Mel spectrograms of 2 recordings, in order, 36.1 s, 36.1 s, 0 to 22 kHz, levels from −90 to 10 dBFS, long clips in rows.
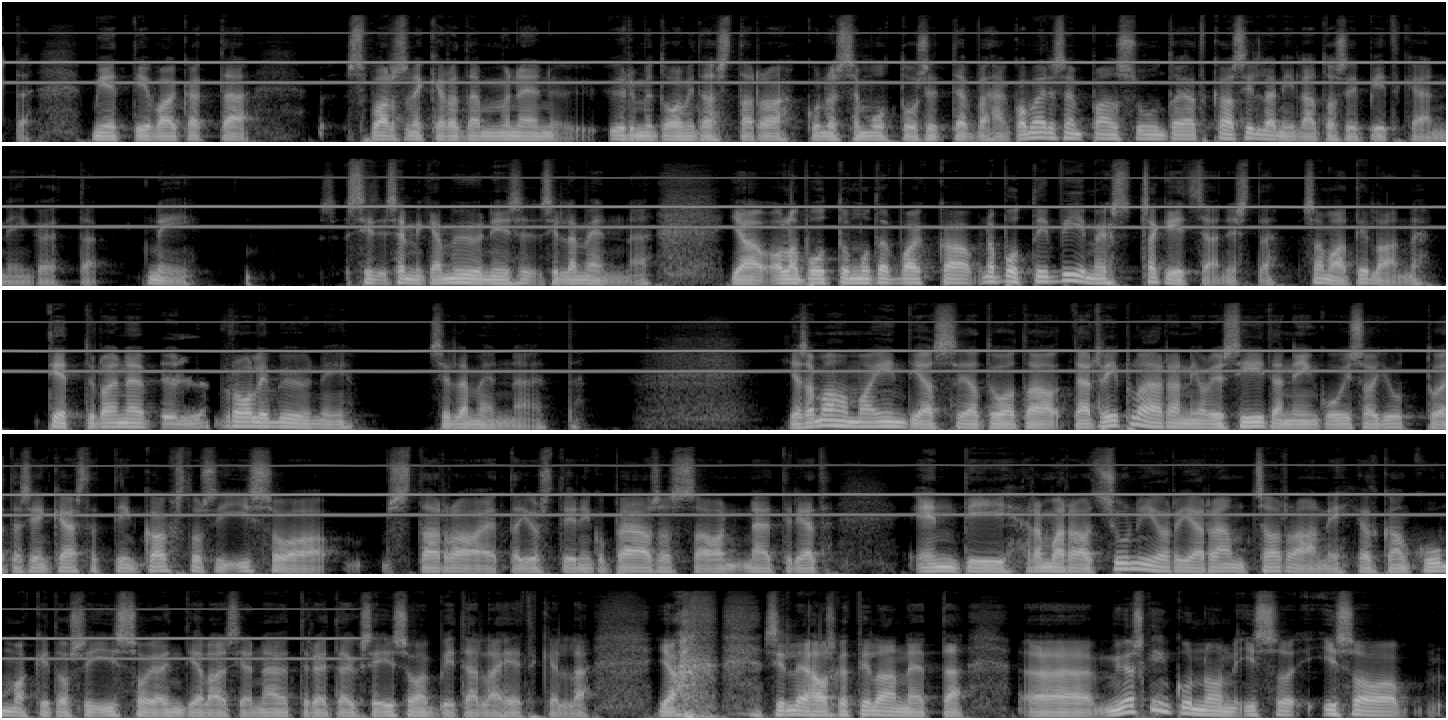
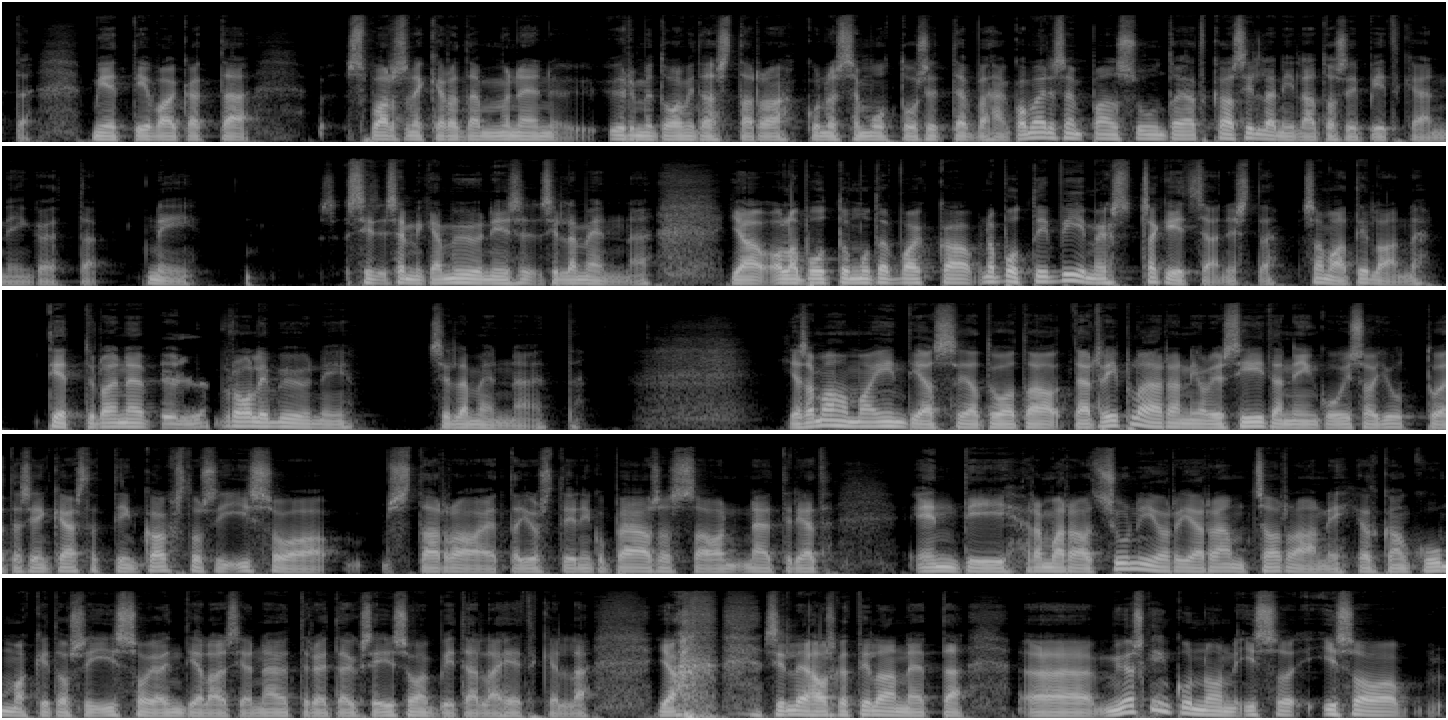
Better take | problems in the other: second | high-pitched whine; loud; until 31 s; 3.5 kHz, 5 dB below the speech

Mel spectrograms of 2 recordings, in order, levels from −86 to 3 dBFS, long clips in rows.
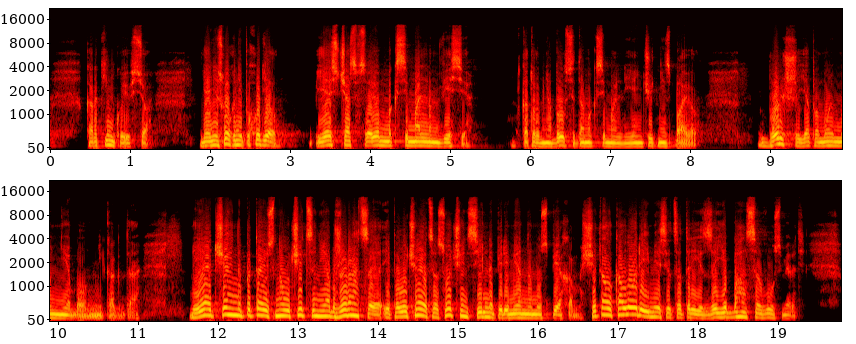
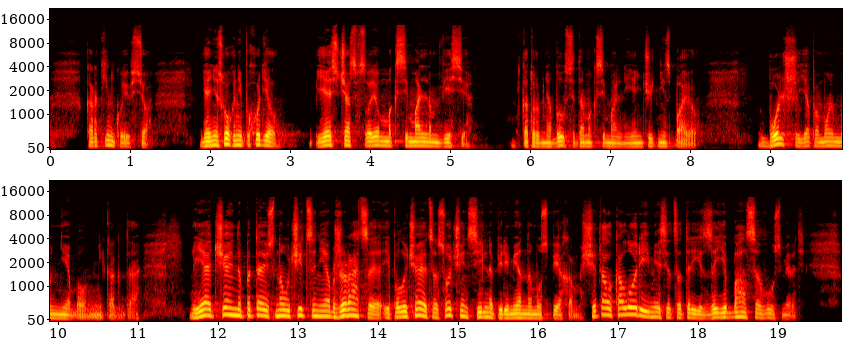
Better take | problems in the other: second | distortion; heavy; 13% of the sound clipped

